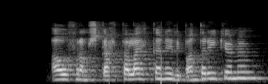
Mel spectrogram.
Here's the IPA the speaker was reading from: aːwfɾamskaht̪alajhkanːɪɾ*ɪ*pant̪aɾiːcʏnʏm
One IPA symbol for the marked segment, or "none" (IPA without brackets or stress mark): i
